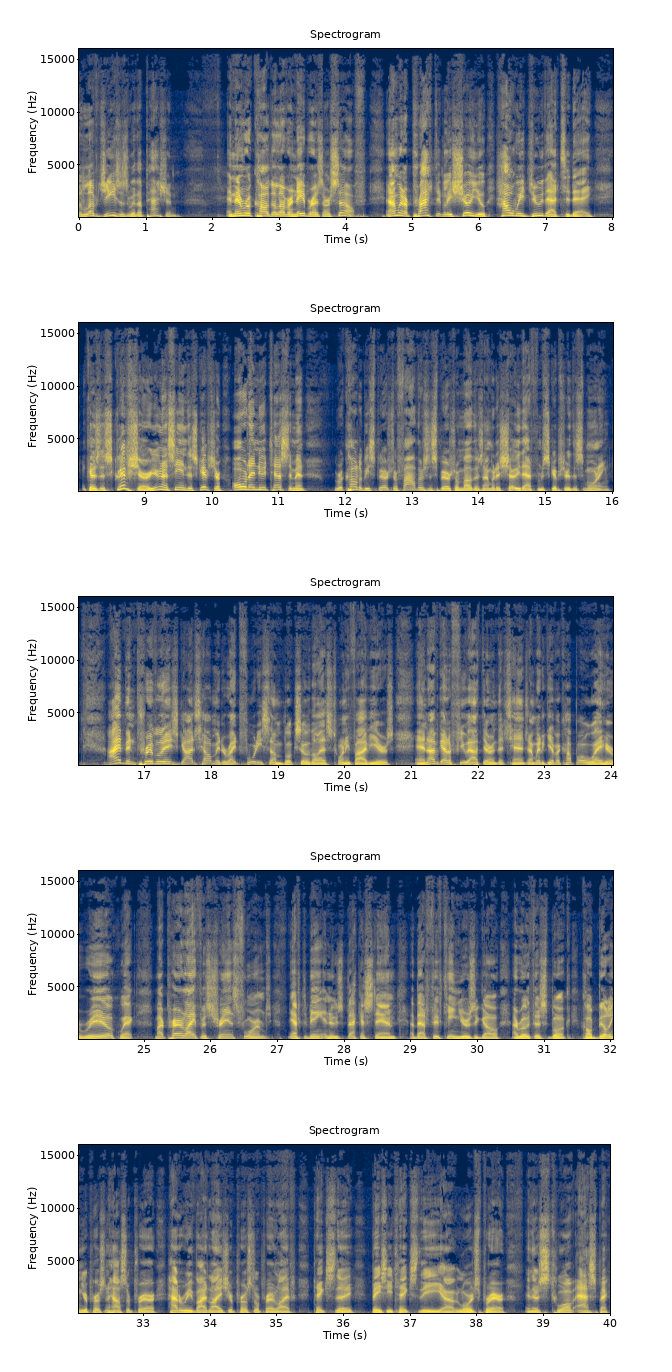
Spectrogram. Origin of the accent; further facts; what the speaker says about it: Lancaster County, Pennsylvania, United States; I'm from Lancaster County, Pennsylvania.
